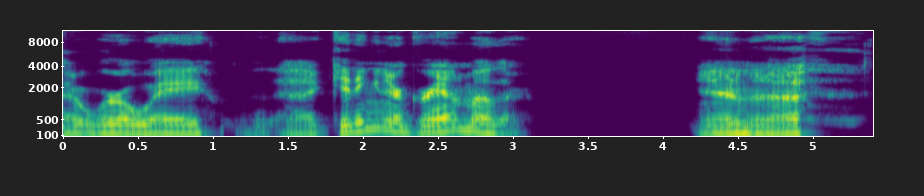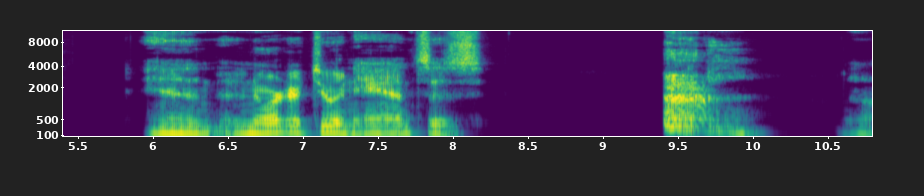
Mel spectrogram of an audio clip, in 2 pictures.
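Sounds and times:
speech: 0:00.0 - 0:03.2, 0:04.2 - 0:05.1, 0:06.0 - 0:08.2, 0:09.4 - 0:10.7
rough, gravelly throat clearing: 0:09.4 - 0:10.7.

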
